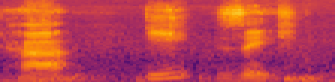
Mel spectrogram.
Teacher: Observa que o i ficou sozinho, só que ele é forte, ele é sílaba tônica, por isso que ele é acentuado.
